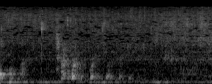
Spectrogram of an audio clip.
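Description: Chicken pieces and chopped onion sizzling steadily in hot mustard oil in a wok.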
